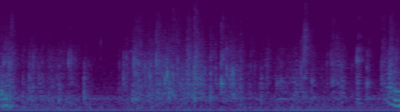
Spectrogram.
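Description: A bag of hard boiled sweets crinkling and rustling as it is handled, with small clicks of the sweets knocking together inside. It starts about a second in.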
